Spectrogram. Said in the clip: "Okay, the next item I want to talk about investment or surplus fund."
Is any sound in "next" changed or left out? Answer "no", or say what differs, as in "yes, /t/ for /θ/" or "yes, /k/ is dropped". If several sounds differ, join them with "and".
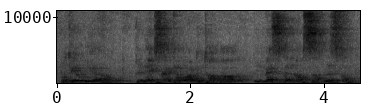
no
